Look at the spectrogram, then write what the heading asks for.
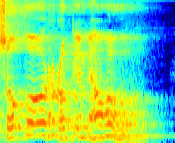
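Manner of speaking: high, loud panicked shouts for help; desperate cry for help. Retold or imitated. A trapped person calling to rescuers, high loud panicked yells. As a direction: scream for help as if drowning. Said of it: "oyen la voz".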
